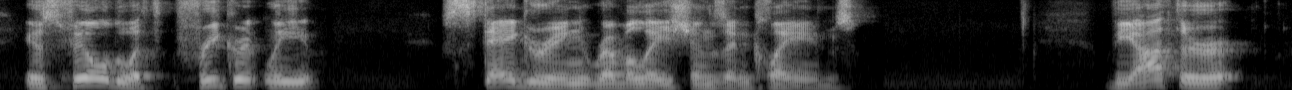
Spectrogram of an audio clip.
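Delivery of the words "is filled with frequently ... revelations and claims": usual speaking voice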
